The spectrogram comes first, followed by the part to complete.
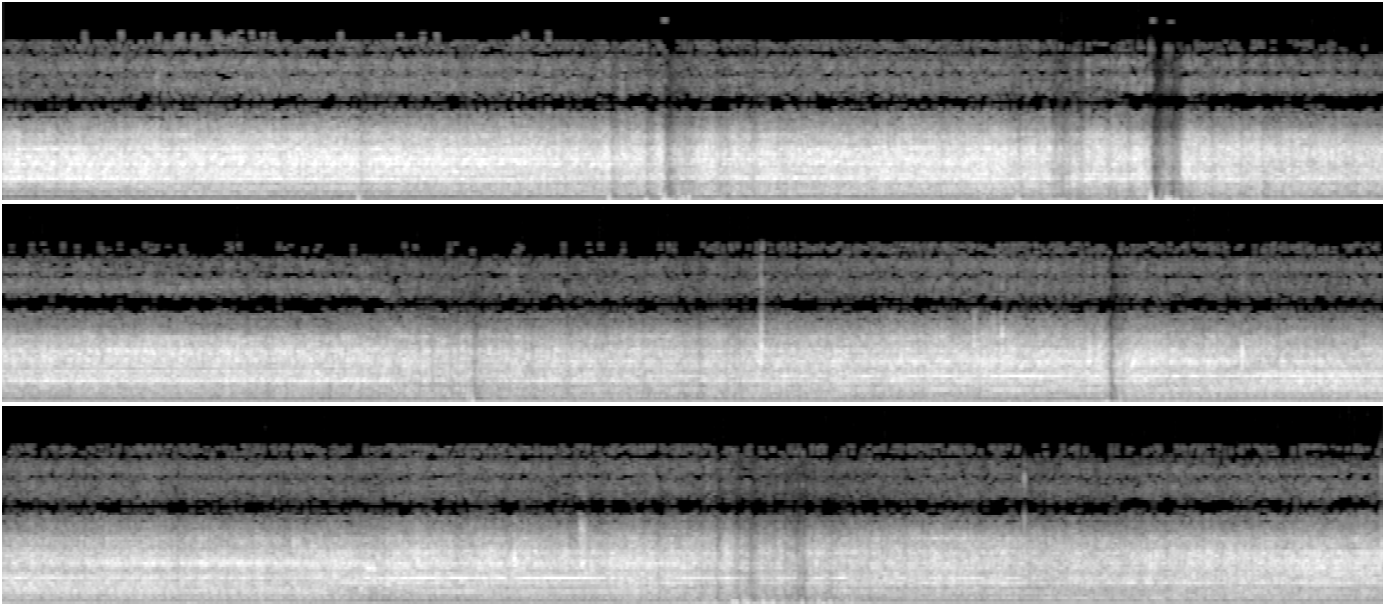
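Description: An engine idling steadily, an even low hum that holds without revving for the whole stretch.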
